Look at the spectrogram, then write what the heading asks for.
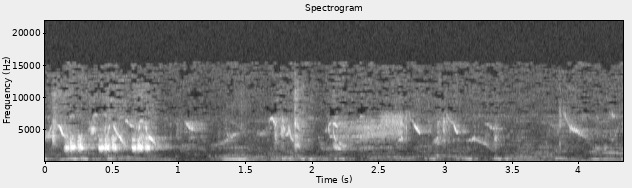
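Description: Small birds chirping faintly, with a quick run of chirps in the first second and more chirps around the middle.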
